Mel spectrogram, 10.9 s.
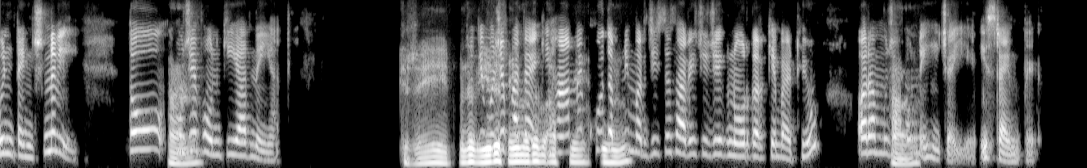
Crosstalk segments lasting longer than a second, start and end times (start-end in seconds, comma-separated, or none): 4.7-6.3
